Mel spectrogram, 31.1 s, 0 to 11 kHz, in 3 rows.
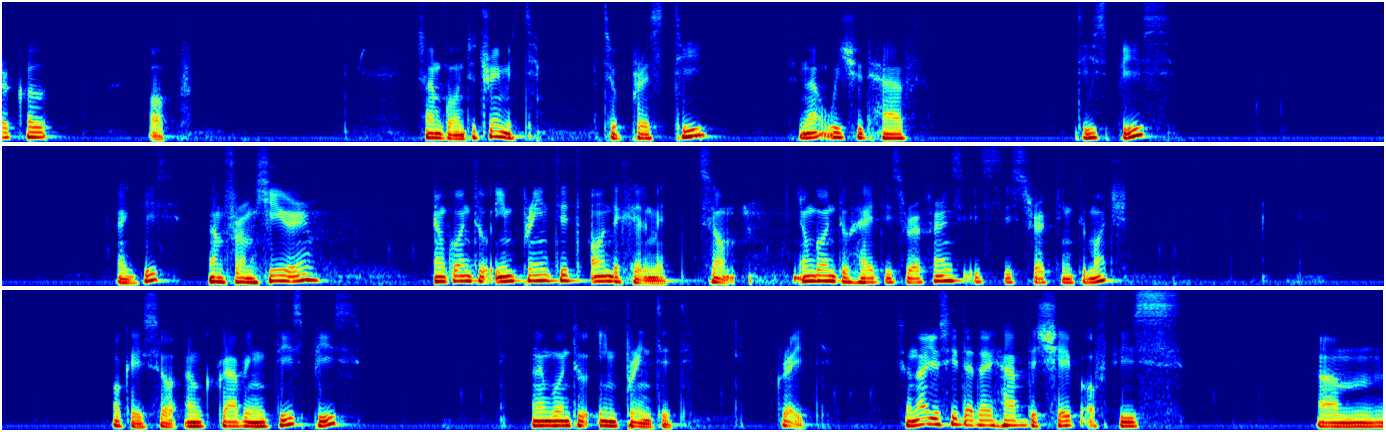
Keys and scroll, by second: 1.3 2, 4.3 t, 5.5 2, 8.6 g, 15.4 4, 19.8 2, 25.1 Caps_Lock.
